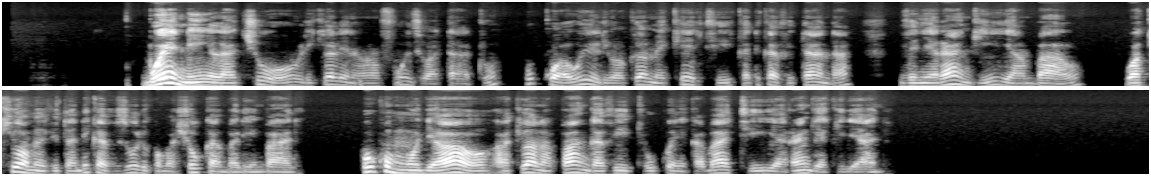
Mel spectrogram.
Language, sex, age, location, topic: Swahili, male, 25-35, Dar es Salaam, education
